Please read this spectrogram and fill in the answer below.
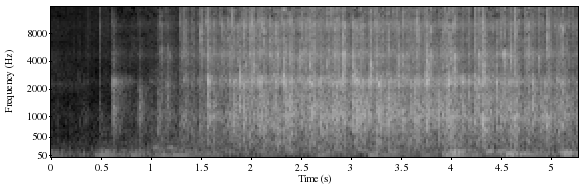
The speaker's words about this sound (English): Yes, thank you for the warm applause, although I don't think they should be for me.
